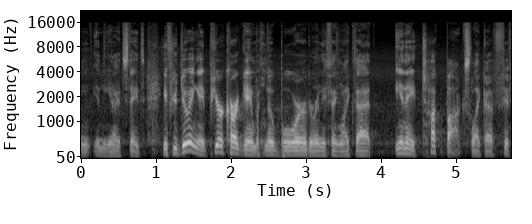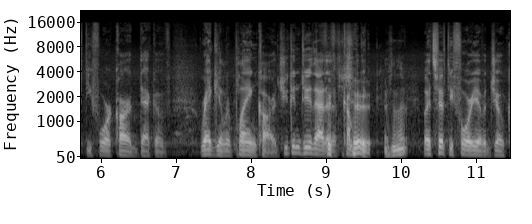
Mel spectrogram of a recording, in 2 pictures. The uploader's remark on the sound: It's New Orleans Happy Hour is recorded at the iconic Maple Leaf Bar in Uptown New Orleans.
